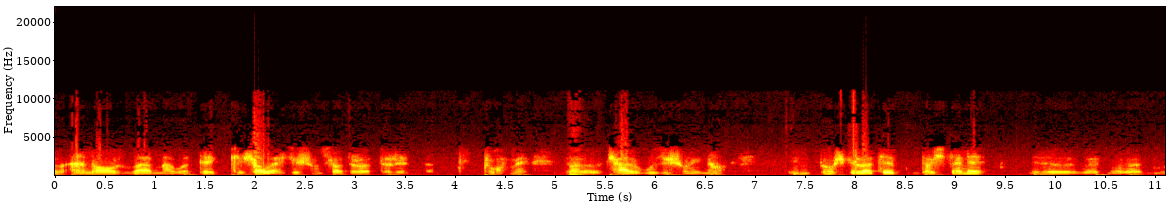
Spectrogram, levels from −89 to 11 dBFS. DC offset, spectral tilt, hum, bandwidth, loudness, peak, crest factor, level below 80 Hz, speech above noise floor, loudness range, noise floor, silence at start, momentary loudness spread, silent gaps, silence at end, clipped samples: under 0.1%; -6 dB/octave; none; 11 kHz; -16 LUFS; 0 dBFS; 16 dB; -42 dBFS; 25 dB; 3 LU; -41 dBFS; 0 s; 16 LU; none; 0 s; under 0.1%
